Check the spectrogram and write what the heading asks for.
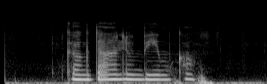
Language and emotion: Russian, sad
